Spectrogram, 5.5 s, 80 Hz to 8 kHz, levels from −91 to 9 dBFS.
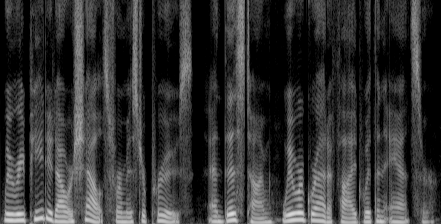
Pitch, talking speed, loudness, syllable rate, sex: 190 Hz, 175 wpm, -18 LUFS, 4.3 syllables/s, female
